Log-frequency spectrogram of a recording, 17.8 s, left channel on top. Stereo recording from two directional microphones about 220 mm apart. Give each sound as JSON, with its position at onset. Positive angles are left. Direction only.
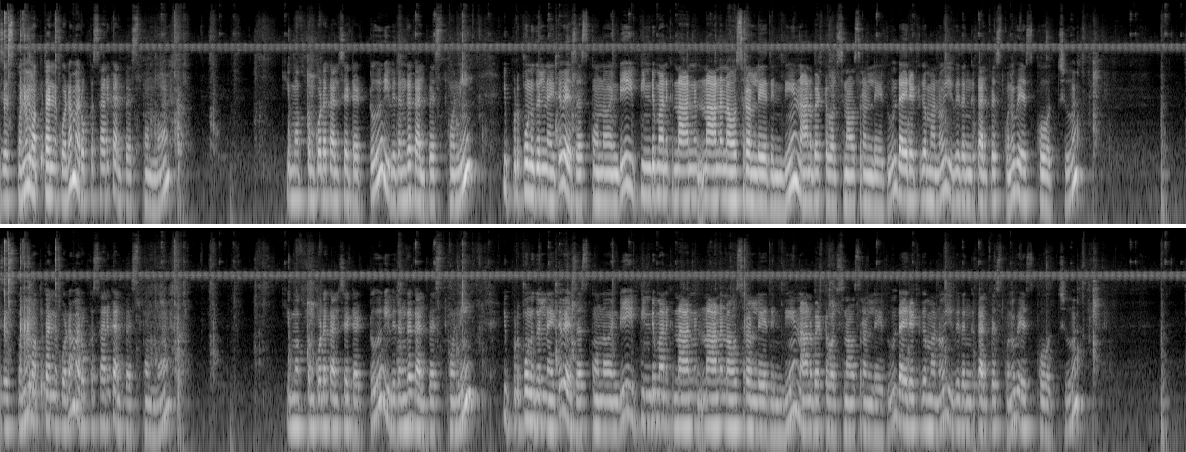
{"t": 0.6, "sound": "speech", "side_deg": 50}
{"t": 4.3, "sound": "speech", "side_deg": 35}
